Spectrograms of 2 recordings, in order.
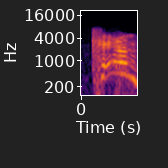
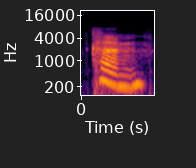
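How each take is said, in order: First: The vowel is a full, clear a sound. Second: The vowel is reduced to a short schwa. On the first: "Can gets changed to kun" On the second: "we never change can't to a schwa sound"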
